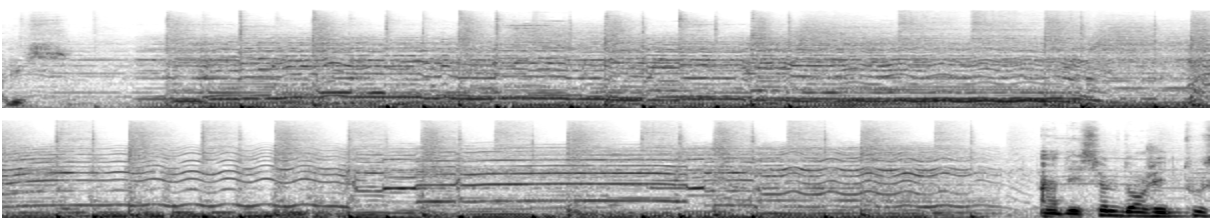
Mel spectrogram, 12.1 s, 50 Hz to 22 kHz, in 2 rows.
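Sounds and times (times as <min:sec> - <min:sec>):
bass: 0:00.0 - 0:12.0
electric guitar with vibrato: 0:00.4 - 0:11.2
steady drum beat: 0:00.7 - 0:11.3.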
